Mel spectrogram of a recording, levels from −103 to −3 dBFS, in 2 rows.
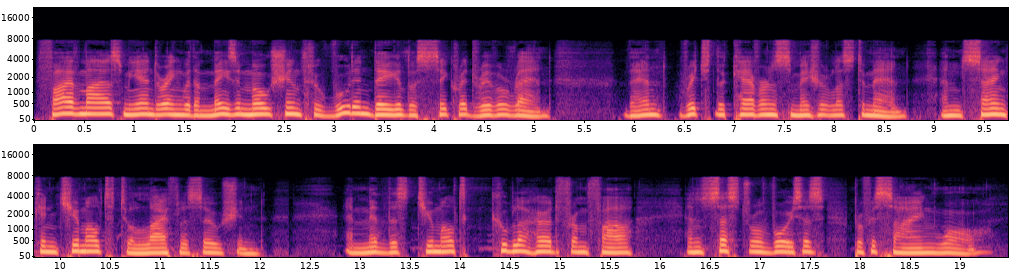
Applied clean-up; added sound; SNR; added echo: none; none; none; none.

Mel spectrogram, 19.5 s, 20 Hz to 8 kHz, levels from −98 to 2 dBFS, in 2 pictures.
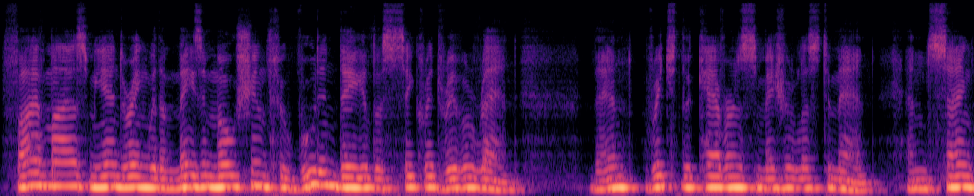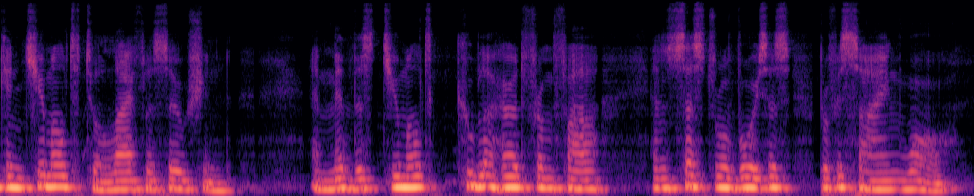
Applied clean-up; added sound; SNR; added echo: none; none; none; reverberation time 0.4 s.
